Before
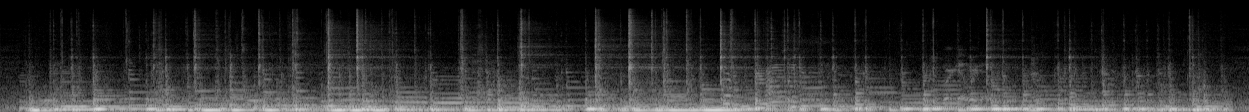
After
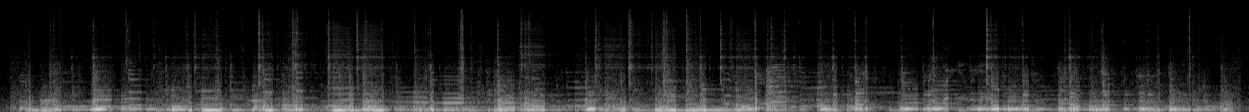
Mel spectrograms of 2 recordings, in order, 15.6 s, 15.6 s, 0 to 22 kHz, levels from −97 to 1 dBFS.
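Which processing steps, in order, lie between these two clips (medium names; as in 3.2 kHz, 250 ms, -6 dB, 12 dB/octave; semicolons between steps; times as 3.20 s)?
trance gate ".xx.xx.." 119 bpm -12 dB; thinning echo 115 ms, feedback 57%, level -19 dB; trim -4.5 dB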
